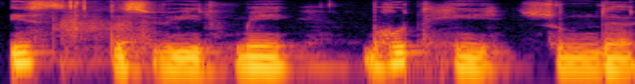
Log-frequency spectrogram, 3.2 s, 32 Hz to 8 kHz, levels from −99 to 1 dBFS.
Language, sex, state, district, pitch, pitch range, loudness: Hindi, male, Himachal Pradesh, Shimla, 95 Hz, 90-100 Hz, -19 LUFS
